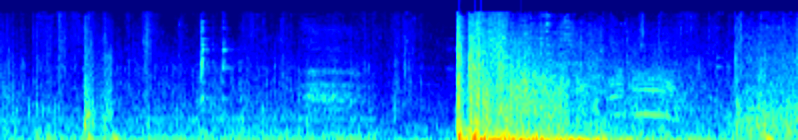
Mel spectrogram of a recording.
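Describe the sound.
Old-school guns firing in a video game: scattered sharp shots early on, then a loud booming burst of gunfire that stays dense before tapering, with a few more cracks at the end.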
